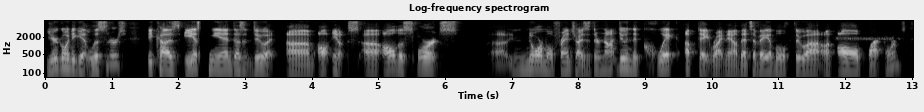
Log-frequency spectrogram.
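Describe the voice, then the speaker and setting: A man's voice: medium pitch, normal speed. A man hosting a casual marketing podcast, chatting informally and speaking straight to his listeners. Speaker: podcast host.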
